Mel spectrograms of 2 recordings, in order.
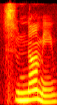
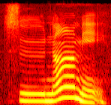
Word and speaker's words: tsunami: ts like they're spelled we can't pronounce the t so we just pronounce it with the s once again in line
